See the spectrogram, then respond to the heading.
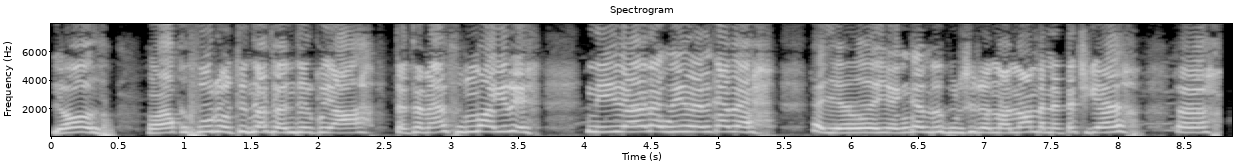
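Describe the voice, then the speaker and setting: A woman's voice: extremely high pitch, fairly even intonation, a little fast, sharp tone, dry recording, studio quality. A woman voicing a grumbling old village woman in a cartoon, wailing and scolding over a burnt tongue. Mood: complaining.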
